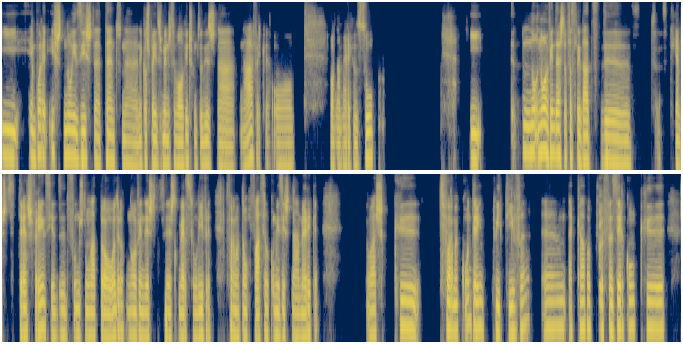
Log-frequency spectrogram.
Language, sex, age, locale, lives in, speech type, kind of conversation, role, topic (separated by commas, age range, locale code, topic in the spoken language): Portuguese, male, 30-34, pt-PT, Portugal, conversation, unstructured, none, O que você acha da forma como o dinheiro é distribuído no mundo?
